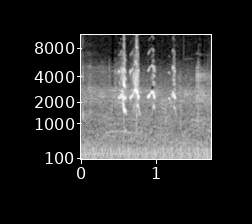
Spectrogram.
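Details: Osprey at its Hog Island nest while feeding on a big flounder, 21 July 2016, 08:05; four or five short, piercing whistled chirps in under two seconds over a low steady hum.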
